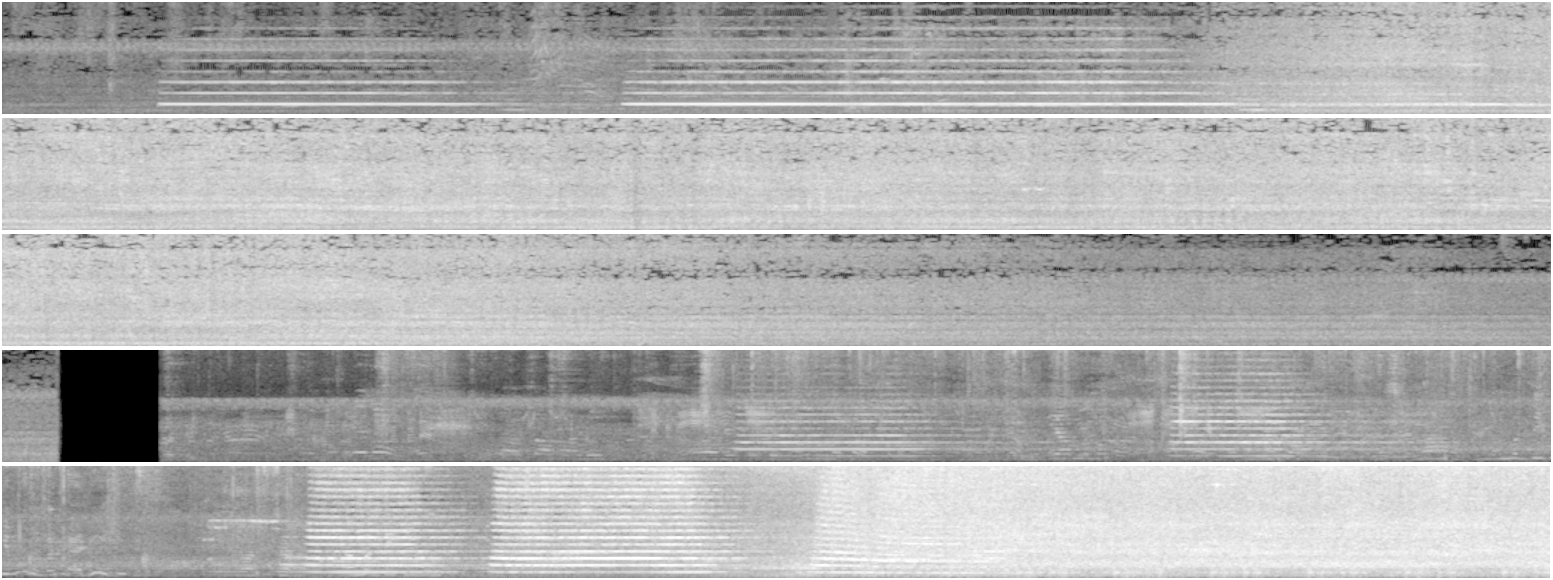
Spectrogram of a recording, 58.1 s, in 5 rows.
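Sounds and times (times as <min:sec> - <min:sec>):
train horn: 0:01.2 - 0:04.0, 0:04.6 - 0:12.3, 0:40.3 - 0:42.6, 0:43.5 - 0:45.6, 0:48.0 - 0:54.3
train coaches clattering over rails: 0:09.0 - 0:30.8, 0:38.9 - 0:58.0.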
